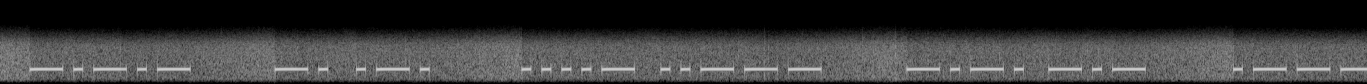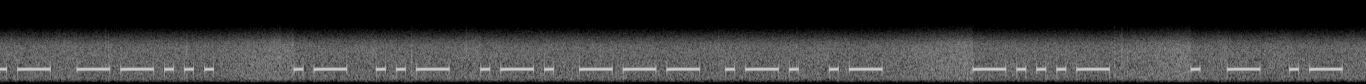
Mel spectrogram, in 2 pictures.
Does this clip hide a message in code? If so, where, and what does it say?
Yes: Morse code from 0.2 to 27.2 s, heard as a keyed tone, hand-sent with a paddle, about 12 wpm, 720 Hz, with radio static. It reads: <KA> NR 42 CK 17 AURORA <BT> ETA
